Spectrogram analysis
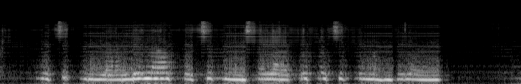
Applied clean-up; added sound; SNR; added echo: neural separator model SepFormer DNS4.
